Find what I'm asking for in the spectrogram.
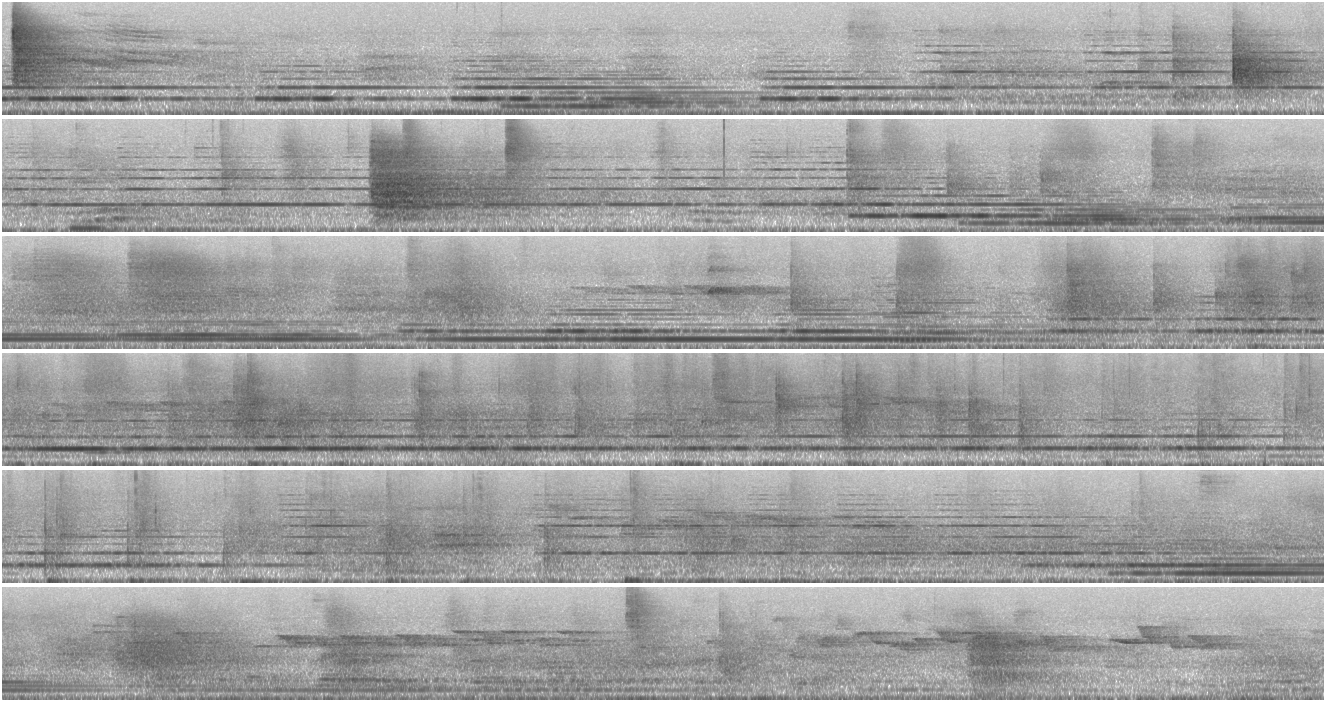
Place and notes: the Dominican Monastery, Ptuj - cloister, ambience
harp, steps, small talks, birds from outside ...
Ptuj, Slovenia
